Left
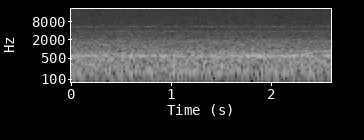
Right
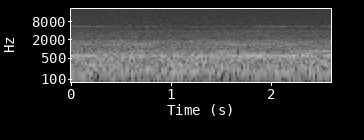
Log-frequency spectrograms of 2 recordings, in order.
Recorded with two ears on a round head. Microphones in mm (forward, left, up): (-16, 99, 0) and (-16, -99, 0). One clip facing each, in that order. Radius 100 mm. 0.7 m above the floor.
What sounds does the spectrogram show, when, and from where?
Only background noise.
